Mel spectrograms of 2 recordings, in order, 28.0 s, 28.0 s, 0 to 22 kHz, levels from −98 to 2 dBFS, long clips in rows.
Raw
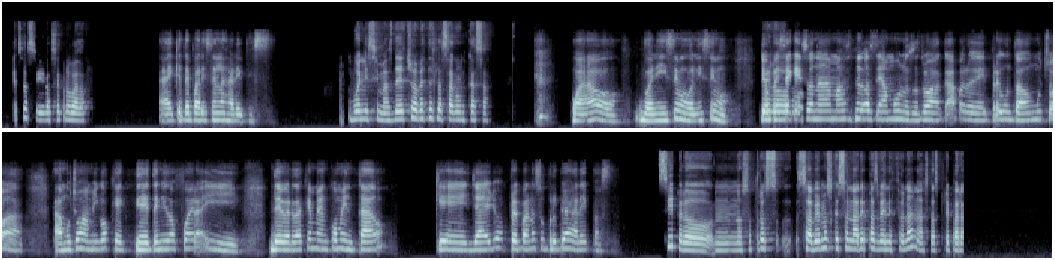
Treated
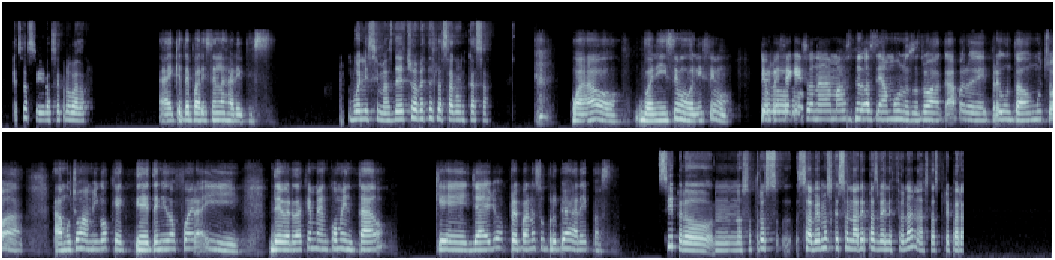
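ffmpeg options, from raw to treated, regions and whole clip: -filter_complex "[0:a]asettb=1/sr,asplit=3[s0][s1][s2];[s0]atrim=end=9.244[s3];[s1]atrim=start=9.24:end=11.27,asetpts=PTS-STARTPTS,afade=t=in:d=0.004:c=qsin,afade=t=out:st=2.026:d=0.004:c=qsin,agate=range=0.0224:threshold=0.00891:ratio=3:release=100:detection=peak,acompressor=threshold=0.0631:ratio=2:attack=3.2:release=140:knee=1:detection=peak,highpass=f=160:w=0.5412,highpass=f=160:w=1.3066,equalizer=f=200:t=q:w=4:g=-7,equalizer=f=300:t=q:w=4:g=6,equalizer=f=540:t=q:w=4:g=4,equalizer=f=1100:t=q:w=4:g=4,equalizer=f=2500:t=q:w=4:g=8,lowpass=f=4500:w=0.5412,lowpass=f=4500:w=1.3066[s4];[s2]atrim=start=11.266[s5];[s3][s4]acrossfade=d=0.004:c1=hsin:c2=qsin[s6];[s6][s5]acrossfade=d=0.004:c1=qsin:c2=hsin"

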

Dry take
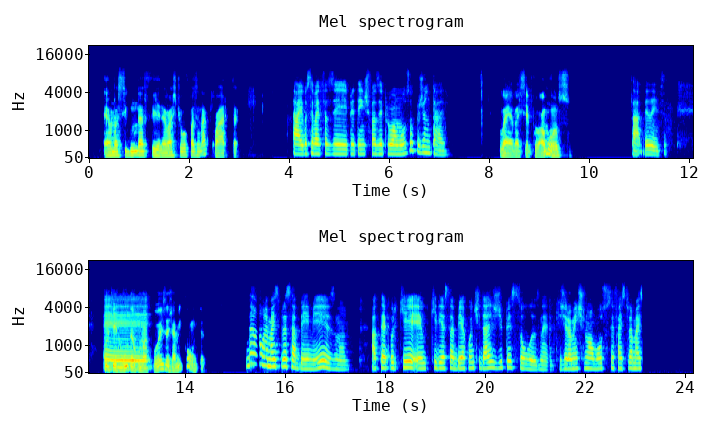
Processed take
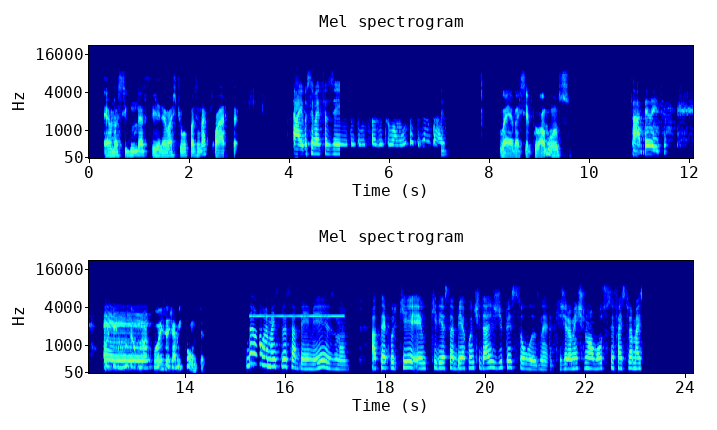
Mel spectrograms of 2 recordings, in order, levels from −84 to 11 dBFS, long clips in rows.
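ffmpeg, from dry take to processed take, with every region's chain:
-filter_complex "[0:a]asettb=1/sr,asplit=3[s0][s1][s2];[s0]atrim=end=2.924[s3];[s1]atrim=start=2.92:end=4.35,asetpts=PTS-STARTPTS,afade=t=in:d=0.004:c=qsin,afade=t=out:st=1.426:d=0.004:c=qsin,highpass=370,aeval=exprs='clip(val(0),-1,0.133)':c=same[s4];[s2]atrim=start=4.346[s5];[s3][s4]acrossfade=d=0.004:c1=hsin:c2=qsin[s6];[s6][s5]acrossfade=d=0.004:c1=qsin:c2=hsin,asettb=1/sr,asplit=3[s7][s8][s9];[s7]atrim=end=5.024[s10];[s8]atrim=start=5.02:end=7.05,asetpts=PTS-STARTPTS,afade=t=in:d=0.004:c=qsin,afade=t=out:st=2.026:d=0.004:c=qsin,acompressor=threshold=0.0282:ratio=5:attack=3.2:release=140:knee=1:detection=peak,asuperpass=centerf=860:order=20:qfactor=0.89[s11];[s9]atrim=start=7.046[s12];[s10][s11]acrossfade=d=0.004:c1=hsin:c2=qsin[s13];[s13][s12]acrossfade=d=0.004:c1=qsin:c2=hsin,asettb=1/sr,asplit=3[s14][s15][s16];[s14]atrim=end=10.974[s17];[s15]atrim=start=10.97:end=13.98,asetpts=PTS-STARTPTS,afade=t=in:d=0.004:c=qsin,afade=t=out:st=3.006:d=0.004:c=qsin,aecho=1:1:4.5:0.6,atrim=end_sample=132741,acontrast=39,highpass=230,equalizer=f=350:t=q:w=4:g=-8,equalizer=f=1000:t=q:w=4:g=9,equalizer=f=2100:t=q:w=4:g=7,lowpass=f=3200:w=0.5412,lowpass=f=3200:w=1.3066[s18];[s16]atrim=start=13.976[s19];[s17][s18]acrossfade=d=0.004:c1=hsin:c2=qsin[s20];[s20][s19]acrossfade=d=0.004:c1=qsin:c2=hsin,asettb=1/sr,asplit=3[s21][s22][s23];[s21]atrim=end=15.294[s24];[s22]atrim=start=15.29:end=17.19,asetpts=PTS-STARTPTS,afade=t=in:d=0.004:c=qsin,afade=t=out:st=1.896:d=0.004:c=qsin,acrossover=split=3300[s25][s26];[s26]acompressor=threshold=0.00126:ratio=4:attack=1:release=60[s27];[s25][s27]amix=inputs=2:normalize=0,aeval=exprs='val(0)+0.0112*sin(2*PI*2900*n/s)':c=same[s28];[s23]atrim=start=17.186[s29];[s24][s28]acrossfade=d=0.004:c1=hsin:c2=qsin[s30];[s30][s29]acrossfade=d=0.004:c1=qsin:c2=hsin,alimiter=limit=0.237:level=0:latency=1:release=387,acompressor=threshold=0.0501:ratio=2,lowshelf=f=380:g=-11,volume=0.562"

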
